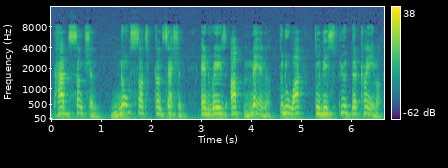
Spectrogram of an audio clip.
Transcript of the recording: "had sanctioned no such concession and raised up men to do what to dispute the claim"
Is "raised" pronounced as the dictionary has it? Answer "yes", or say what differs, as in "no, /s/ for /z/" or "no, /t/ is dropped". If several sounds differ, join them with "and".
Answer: no, /d/ is dropped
